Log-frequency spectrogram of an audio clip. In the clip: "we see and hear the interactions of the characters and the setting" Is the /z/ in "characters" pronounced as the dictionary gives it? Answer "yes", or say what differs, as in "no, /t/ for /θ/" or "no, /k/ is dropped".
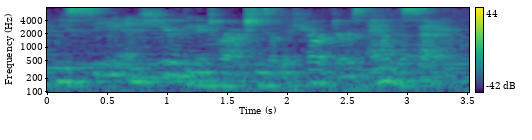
yes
